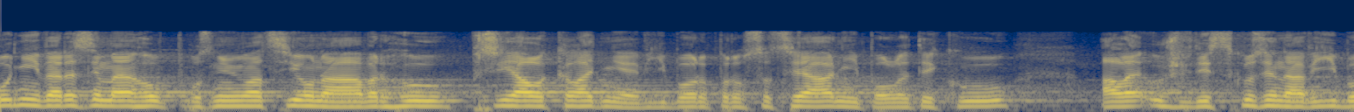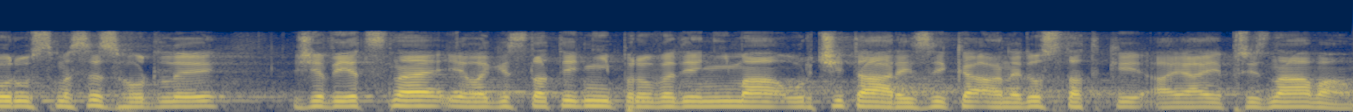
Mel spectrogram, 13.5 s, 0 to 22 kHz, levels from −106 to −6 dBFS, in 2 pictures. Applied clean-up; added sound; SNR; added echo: none; none; none; none.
